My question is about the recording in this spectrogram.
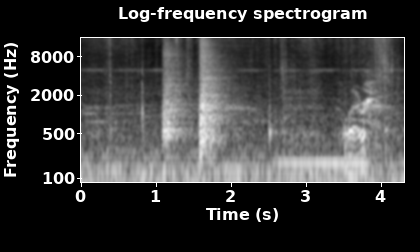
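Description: Hands working on parts under a car's front end: two short bursts of rustling noise around the middle, a few light clicks, and a short vocal sound near the end.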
